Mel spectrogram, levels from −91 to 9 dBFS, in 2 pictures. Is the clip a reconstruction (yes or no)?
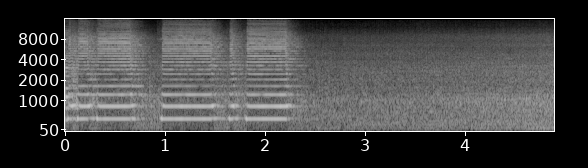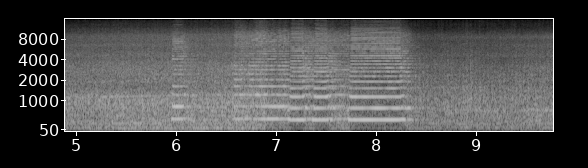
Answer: no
